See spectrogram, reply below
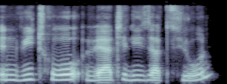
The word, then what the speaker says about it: In-Vitro-Fertilisation: Aber IVF heißt In-Vitro-Fertilisation. Richtig? Habe ich das gut ausgesprochen? – Sehr gut, kriegst eine 1 plus mit Sternchen.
